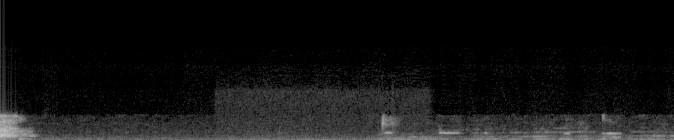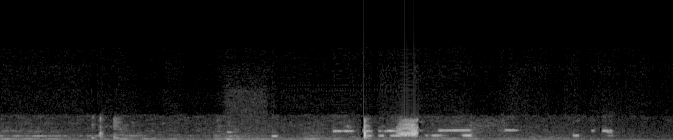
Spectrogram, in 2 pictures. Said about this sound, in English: Let me try to call him from my house phone.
